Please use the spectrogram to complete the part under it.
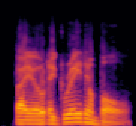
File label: "biodegradable", American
